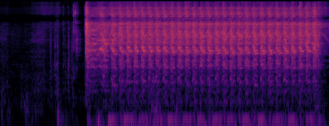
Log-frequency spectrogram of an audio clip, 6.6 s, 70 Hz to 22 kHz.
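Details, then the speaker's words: Cadillac ATS-V engine swapped into a 2013 ATS 2.0T, battery nearly dead, starter later heat-soaked: quick steady starter whirr about three turns a second for five seconds, no firing. Crank no start, air suspected in direct-injection fuel system. "that's what happens when direct injection fuel systems full of air this thing's probably got like two volts in it right now it's so dead"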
